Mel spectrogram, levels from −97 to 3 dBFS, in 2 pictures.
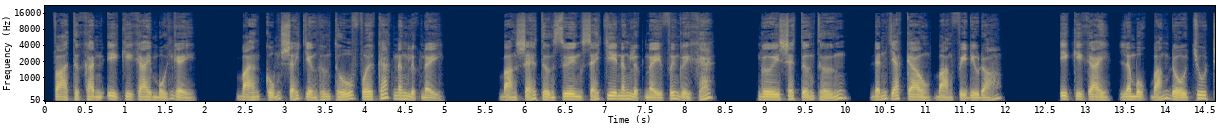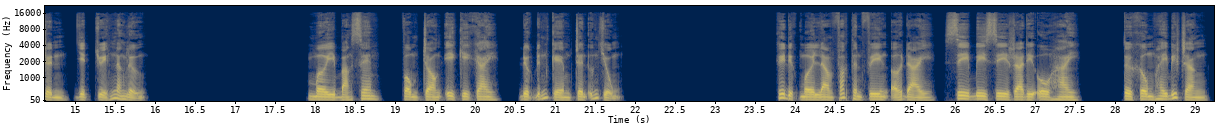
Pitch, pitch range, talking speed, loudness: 105 Hz, 95-115 Hz, 165 wpm, -17 LUFS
